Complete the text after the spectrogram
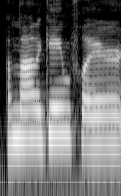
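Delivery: put-on high-pitched adorable girl voice; imitating commercial's Courtney. Host quoting girl from dating ad, high cute voice. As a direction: mimic a cutesy ad character. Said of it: "then she'll be like".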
